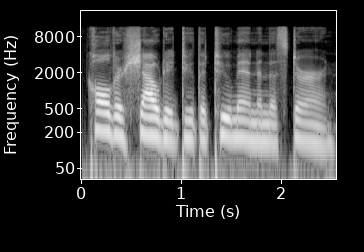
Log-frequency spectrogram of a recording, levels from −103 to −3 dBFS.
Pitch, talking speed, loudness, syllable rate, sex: 155 Hz, 210 wpm, -17 LUFS, 4.6 syllables/s, female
